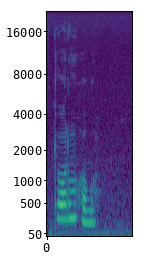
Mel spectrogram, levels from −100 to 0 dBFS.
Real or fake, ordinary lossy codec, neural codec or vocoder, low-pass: real; none; none; none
